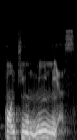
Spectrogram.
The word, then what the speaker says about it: contumelious: You say contumelious. Your words are a bit big. Contumelious. Melious, not melious.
